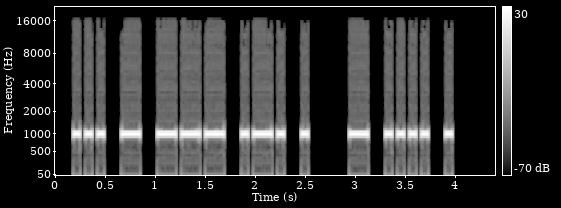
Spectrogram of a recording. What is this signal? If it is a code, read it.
Morse code, heard as a keyed tone, about 20 wpm, 1000 Hz. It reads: STORE THE
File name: qotdfiles / 20wpm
